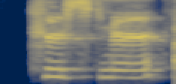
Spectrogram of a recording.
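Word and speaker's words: Kästner: A German novel and I'm going to slaughter this pronunciation, Das Doppelte Lochchen by Eric Kastner. There's an umlaut, so it's Kirstner, Kastner.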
